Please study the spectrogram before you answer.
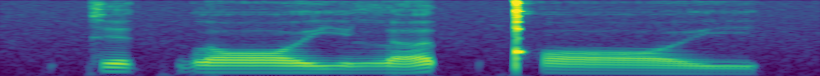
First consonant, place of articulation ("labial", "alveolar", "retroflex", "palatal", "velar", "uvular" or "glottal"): velar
